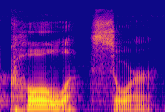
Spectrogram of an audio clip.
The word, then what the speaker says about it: cold sore: safe for us or people say cold sore and like you just sort of dropped the d cold sore cold yeah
